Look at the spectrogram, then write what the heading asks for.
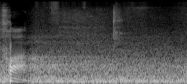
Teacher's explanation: اوپر کا دانتوں کا کنارہ نیچے کے ہونٹ سے مل کر فا ادا ہوگا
